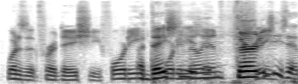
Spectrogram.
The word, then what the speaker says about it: Daishi: It is pronounced Daishi. Just Daishi.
